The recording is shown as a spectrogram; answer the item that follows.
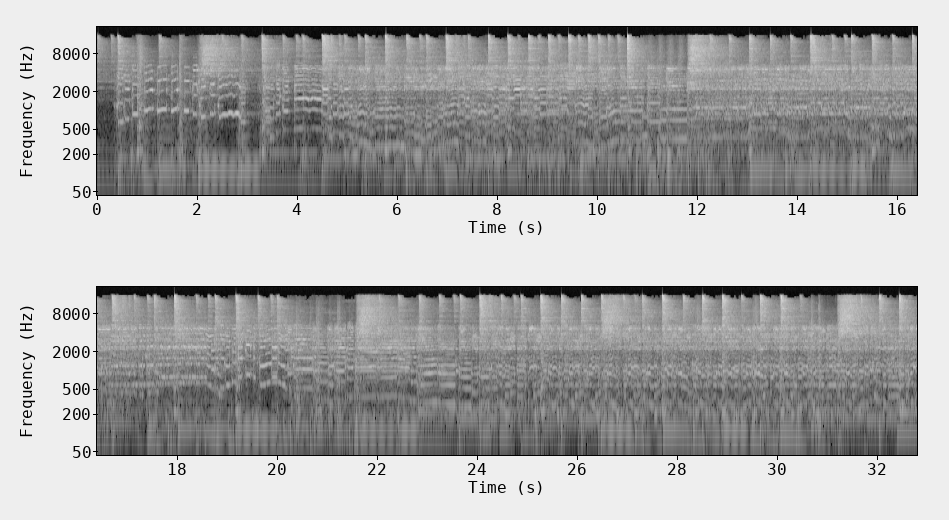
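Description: Live blues band playing an instrumental passage without vocals: electric guitar over bass guitar and a drum kit.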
